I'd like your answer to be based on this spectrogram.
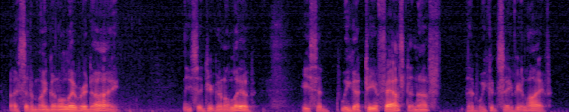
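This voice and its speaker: A man with a very deep, low pitch and a dark, mellow tone speaks at a moderate pace, using vocal fry, very wide pitch swings and long, frequent pauses. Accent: American. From San Francisco. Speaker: WWII veteran. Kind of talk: oral history interview, recounting war memories. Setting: interview. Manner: matter-of-fact, understated about combat. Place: home room.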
